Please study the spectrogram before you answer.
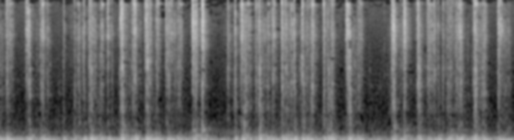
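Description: Both hands type steadily with their fingertips on the plastic keys of a slim white keyboard resting on a desk, while the mouse beside it sits untouched. The result is a fast, continuous patter of short clicks and taps, each with a dull low thump and a brief bright tick that dies away almost at once.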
